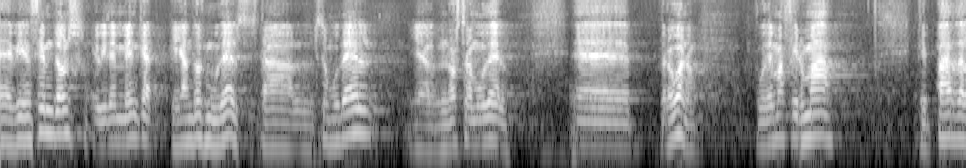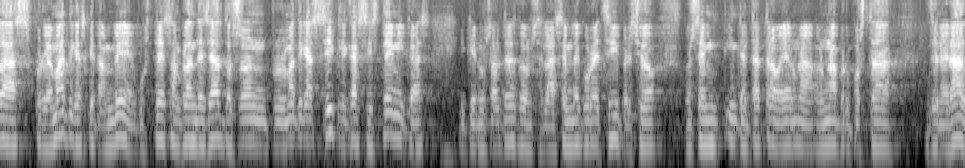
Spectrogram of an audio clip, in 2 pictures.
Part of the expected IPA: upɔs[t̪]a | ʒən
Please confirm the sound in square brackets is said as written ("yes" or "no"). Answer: yes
